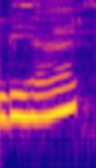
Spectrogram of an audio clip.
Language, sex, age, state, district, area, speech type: Nepali, female, 45-60, West Bengal, Jalpaiguri, urban, spontaneous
